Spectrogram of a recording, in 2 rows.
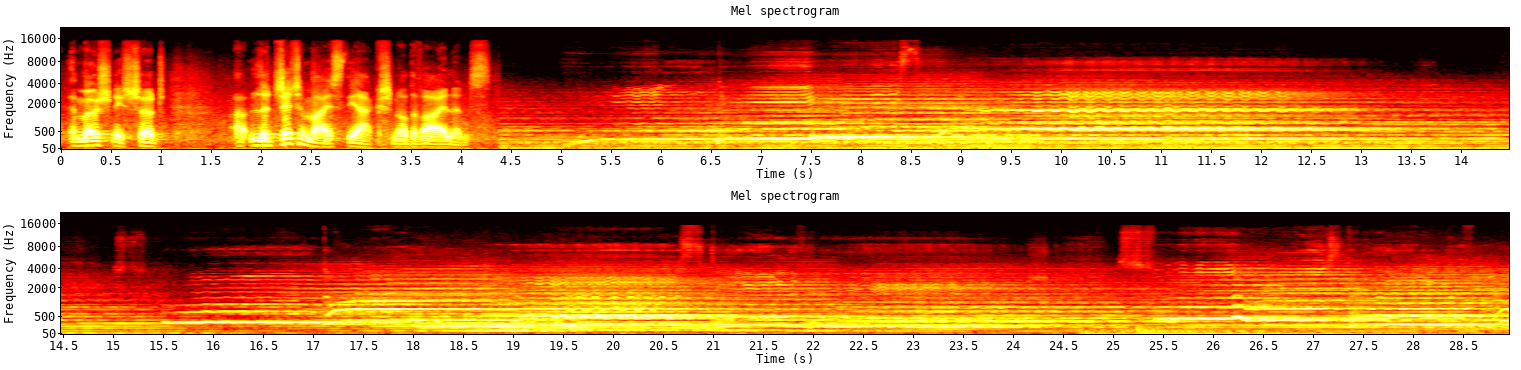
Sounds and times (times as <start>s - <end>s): Music: 4.4s - 28.9s
Singing: 5.2s - 13.4s, 15.5s - 28.9s.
